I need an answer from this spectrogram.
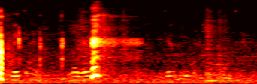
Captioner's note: laughing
